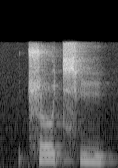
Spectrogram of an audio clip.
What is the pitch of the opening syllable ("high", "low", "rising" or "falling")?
high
